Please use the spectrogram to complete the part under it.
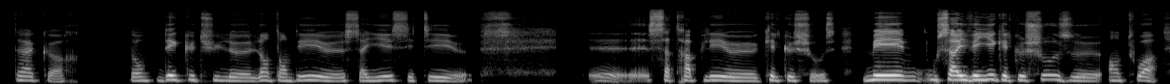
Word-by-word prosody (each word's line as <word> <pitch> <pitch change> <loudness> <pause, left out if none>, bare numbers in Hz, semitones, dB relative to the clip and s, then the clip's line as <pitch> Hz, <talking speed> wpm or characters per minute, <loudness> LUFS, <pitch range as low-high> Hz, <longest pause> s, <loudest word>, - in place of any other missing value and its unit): D'accord 185 -9 -9 0.5
donc 175 0 -6
dès 205 +2 +2
que 205 +2 -7
tu 195 0 -7
le 170 -3 -5
l'entendais, 185 +3 -3 0.2
heu, - - -7
ça 170 -1 -7
y 170 +3 -4
est, 195 - -2
c'était, 170 -3 -6
heu 210 -1 -14 1.2
heu, 420 +1 -9 0.2
ça - - -2
te - - -16
rappelait, 185 +1 0
heu, 160 -2 -3
quelque 185 -1 -2
chose. 175 -1 -5 0.3
Mais, 210 +2 +9
hem, 190 -2 -4
ou 210 - -2
ça 210 0 +7
éveillait 205 +2 +5
quelque 195 -1 +1
chose, 210 -3 -2
heu, 160 -3 -6
en 180 -1 -7
toi. 175 -1 -5
185 Hz, 155 wpm, -22 LUFS, 170-200 Hz, 1.2 s, Mais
